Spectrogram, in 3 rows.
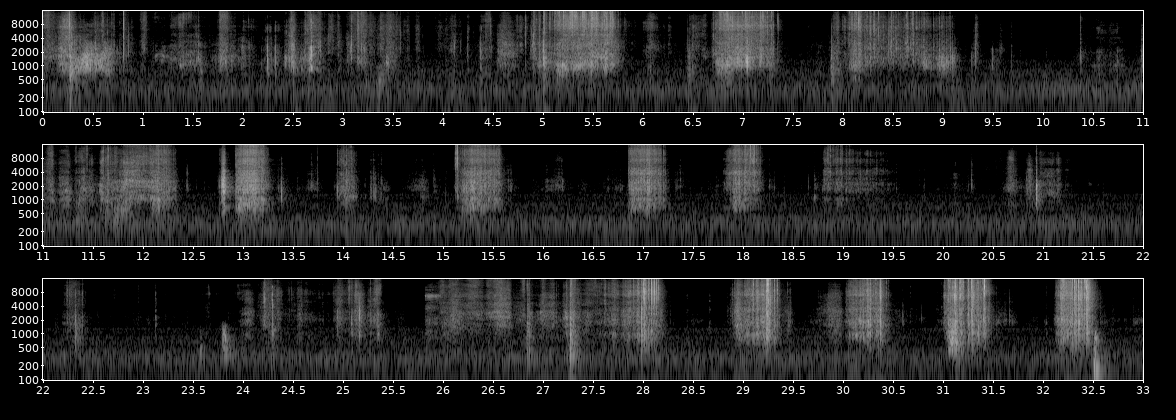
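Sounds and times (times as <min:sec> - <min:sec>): paper rustling: 0:00.0 - 0:09.5.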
